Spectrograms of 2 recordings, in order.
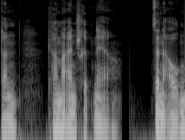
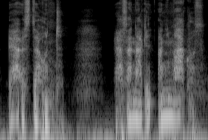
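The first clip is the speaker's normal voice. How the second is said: strained, high urgent whisper; in pain; 8 semitones higher than usual. Acted. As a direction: gasp out the warning. Injured Ron urgent warning.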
